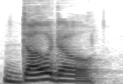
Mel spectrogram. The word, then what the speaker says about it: Dodow: For example, there is a dodo machine that I have been using that is, I find, phenomenal. It's spelled D-O-D-O-W.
